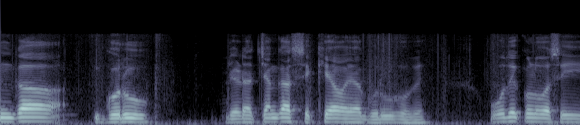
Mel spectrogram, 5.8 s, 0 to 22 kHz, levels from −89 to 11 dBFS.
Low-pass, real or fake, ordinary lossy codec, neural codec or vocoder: 7.2 kHz; real; none; none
